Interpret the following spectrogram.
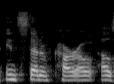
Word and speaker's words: carro: word car in Spanish, carro. I would say it is caro. It's not pronounced caro. It's like caro with a rolling R.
